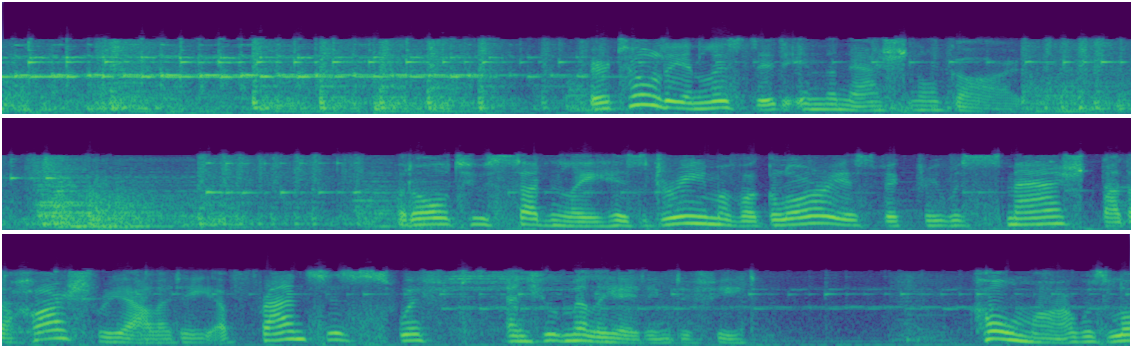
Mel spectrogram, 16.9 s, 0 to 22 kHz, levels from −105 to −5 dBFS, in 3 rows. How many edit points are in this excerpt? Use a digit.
1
